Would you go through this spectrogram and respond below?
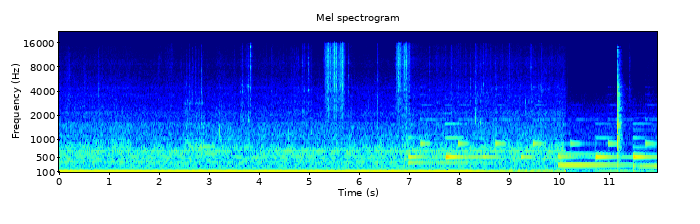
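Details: Low steady hum under soft background noise, then gentle sustained musical tones and a few light knocks toward the end, with no animal calls.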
